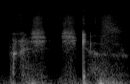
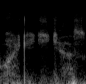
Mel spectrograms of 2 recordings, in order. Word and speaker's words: Regigigas: Si on compte pas le Master Regigigas ou Regigigas ou Regigiga. À vous de voir comment vous prononcez.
